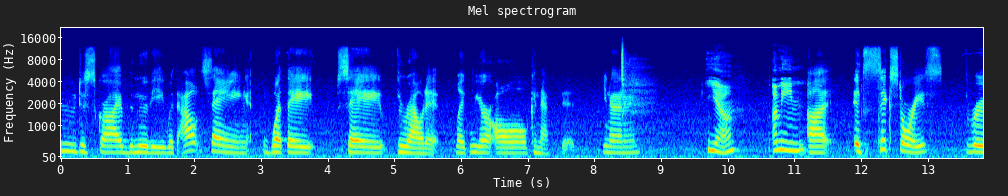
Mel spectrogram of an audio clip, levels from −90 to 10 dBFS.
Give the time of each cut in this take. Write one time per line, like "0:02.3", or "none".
none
